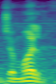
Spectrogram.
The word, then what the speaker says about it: Jamal: Even the H in my name is just the accent is slightly different, like Jamal.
